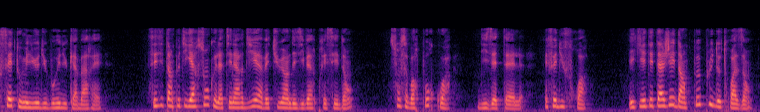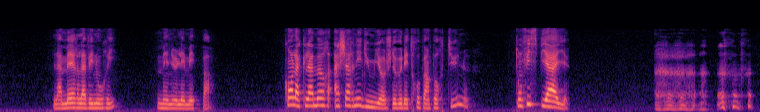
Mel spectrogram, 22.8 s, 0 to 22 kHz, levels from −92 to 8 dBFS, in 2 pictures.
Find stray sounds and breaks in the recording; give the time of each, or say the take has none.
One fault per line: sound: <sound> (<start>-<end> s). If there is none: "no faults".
sound: laugh (21.2-22.8 s)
